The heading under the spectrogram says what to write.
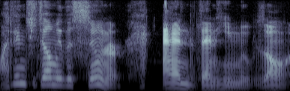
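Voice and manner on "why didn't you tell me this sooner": high, fast, throwaway offhand delivery. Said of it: "just a quick little".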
